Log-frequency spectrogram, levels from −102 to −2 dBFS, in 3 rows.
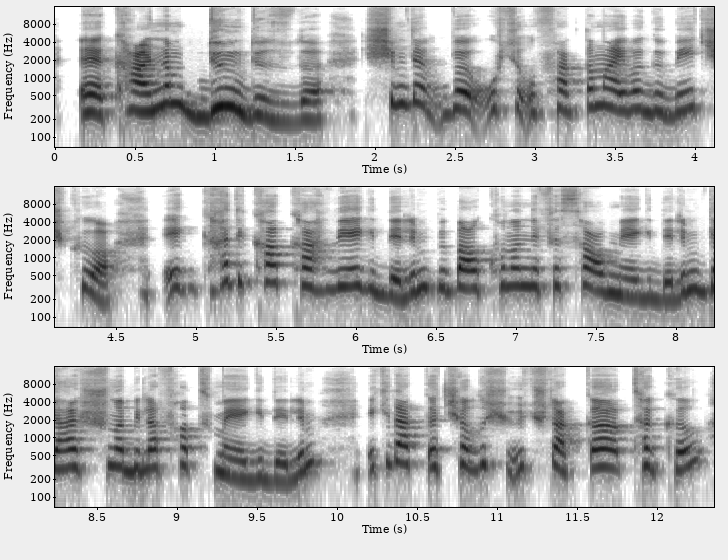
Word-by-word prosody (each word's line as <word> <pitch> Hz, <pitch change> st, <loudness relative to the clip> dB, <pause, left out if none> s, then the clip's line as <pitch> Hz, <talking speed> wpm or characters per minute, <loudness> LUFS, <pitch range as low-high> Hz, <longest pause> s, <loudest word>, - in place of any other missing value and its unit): Eee, 255 Hz, -2 st, +4 dB
karnım 285 Hz, -3 st, +4 dB
dümdüzdü. 220 Hz, -, +3 dB, 0.2 s
Şimdi 380 Hz, 0 st, -1 dB, 0.2 s
bö 295 Hz, -2 st, +6 dB
uf 290 Hz, +1 st, -9 dB
ufaktan 290 Hz, +5 st, -4 dB
ayva 300 Hz, -3 st, +2 dB
göbeği 270 Hz, +2 st, -4 dB
çıkıyor. 295 Hz, -, -3 dB, 0.3 s
E, -, -, -2 dB, 0.3 s
hadi 395 Hz, -1 st, -2 dB
kalk 385 Hz, 0 st, 0 dB
kahveye 330 Hz, -1 st, +1 dB
gidelim, 275 Hz, 0 st, -2 dB
bir 310 Hz, -1 st, -6 dB
balkona 320 Hz, +1 st, +2 dB
nefes 335 Hz, +1 st, -5 dB
almaya 260 Hz, -8 st, +1 dB
gidelim, 210 Hz, +8 st, -4 dB
gel 310 Hz, +2 st, +4 dB
şuna 325 Hz, -2 st, -1 dB
bir 300 Hz, -, -1 dB
laf 320 Hz, +2 st, 0 dB
atmaya 285 Hz, -11 st, -1 dB
gidelim. 205 Hz, -, -4 dB, 0.3 s
2 315 Hz, +7 st, -8 dB
dakika 370 Hz, -4 st, +3 dB
çalış, 350 Hz, +2 st, -2 dB
3 315 Hz, +3 st, -8 dB
dakika 315 Hz, 0 st, +4 dB
takıl. 325 Hz, -2 st, +1 dB
305 Hz, 155 wpm, -24 LUFS, 265-335 Hz, 0.3 s, bö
